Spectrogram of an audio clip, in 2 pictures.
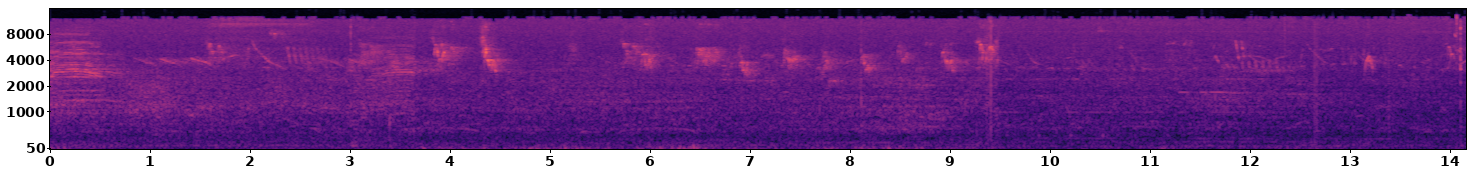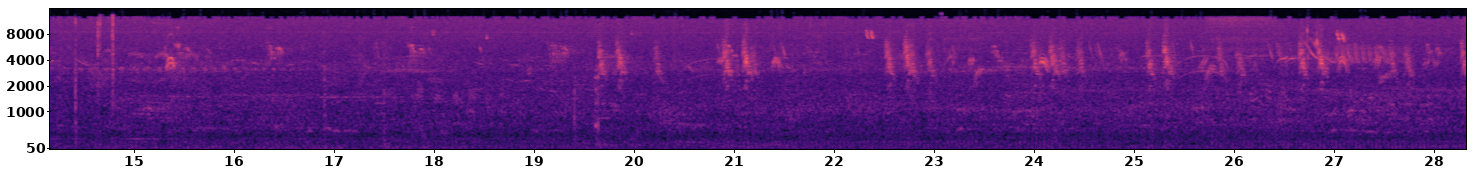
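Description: Small birds chirping in short, repeated calls throughout, over a steady low rumble of outdoor background noise.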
